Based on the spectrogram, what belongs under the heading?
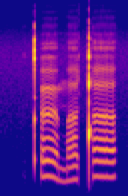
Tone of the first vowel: falling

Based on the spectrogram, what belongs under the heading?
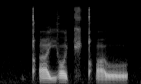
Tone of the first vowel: high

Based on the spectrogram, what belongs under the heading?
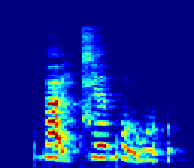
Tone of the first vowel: falling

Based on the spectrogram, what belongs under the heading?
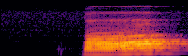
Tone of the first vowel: rising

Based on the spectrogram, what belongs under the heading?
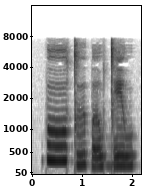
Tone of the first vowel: high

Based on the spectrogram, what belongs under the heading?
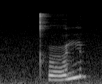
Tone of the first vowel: rising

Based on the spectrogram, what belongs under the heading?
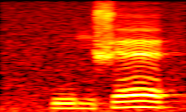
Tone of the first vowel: low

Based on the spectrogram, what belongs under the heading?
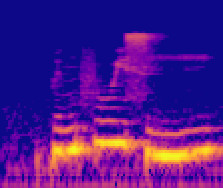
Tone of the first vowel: rising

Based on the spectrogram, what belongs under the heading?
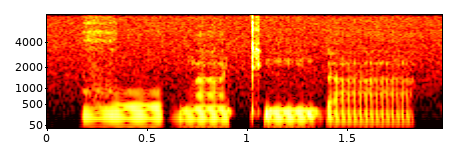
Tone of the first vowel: low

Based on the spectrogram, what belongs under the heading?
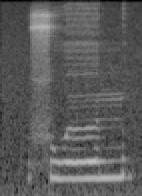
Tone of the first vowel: high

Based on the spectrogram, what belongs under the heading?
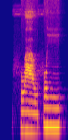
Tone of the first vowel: low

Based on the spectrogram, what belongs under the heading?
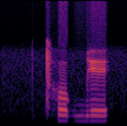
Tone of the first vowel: high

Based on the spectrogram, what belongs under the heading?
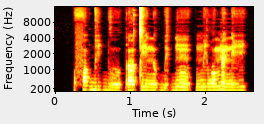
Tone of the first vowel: high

